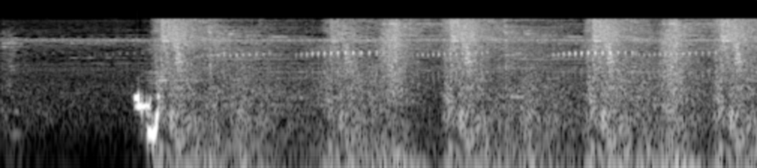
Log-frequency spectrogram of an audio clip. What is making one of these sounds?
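Wind rushes past while gliding through the air.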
